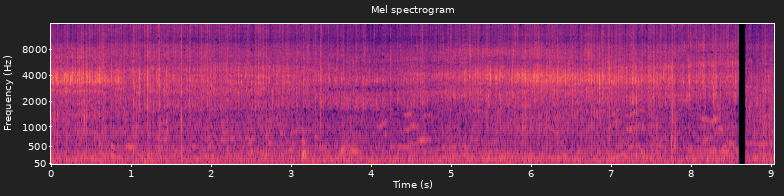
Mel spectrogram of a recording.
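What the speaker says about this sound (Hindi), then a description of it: "ये अहमद जो है इसको थोड़ा सी इसकी साइड सेट कर रहे हैं ताकि अच्छी तरह जो है ये फ्राई हो जाए" Chicken pieces fry steadily in a pan, a continuous hissing sizzle at moderate level throughout, with a brief dropout near the end.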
